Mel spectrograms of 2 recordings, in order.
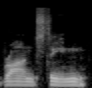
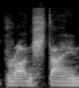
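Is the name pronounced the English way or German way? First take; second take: English; German. First: The name is pronounced the English way. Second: The name is pronounced the German way.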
